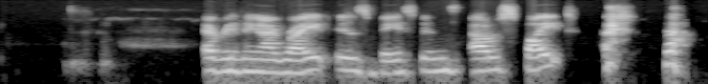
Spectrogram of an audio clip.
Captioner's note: laughs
